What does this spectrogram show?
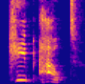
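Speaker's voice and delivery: loud barked warning; keep out shout. A narrator's reading. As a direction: call it out like a warning sign. Sign shouted in story.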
